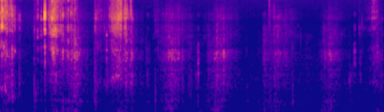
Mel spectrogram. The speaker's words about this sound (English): So I got a chip with some hot sauce on it.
